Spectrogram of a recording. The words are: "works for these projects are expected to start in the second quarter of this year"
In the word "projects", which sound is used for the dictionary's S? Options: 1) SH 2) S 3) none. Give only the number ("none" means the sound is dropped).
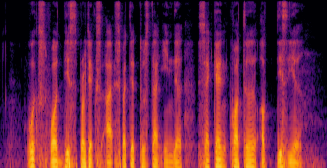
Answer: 2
